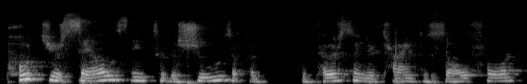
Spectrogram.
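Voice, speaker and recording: A man speaks as an interview guest with a very dark, mellow tone. He thinks aloud and often restarts his sentences. The room around him gives a noticeable echo. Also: a little high, a little slow. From Switzerland. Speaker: guest, innovation strategist. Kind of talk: conversational interview.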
